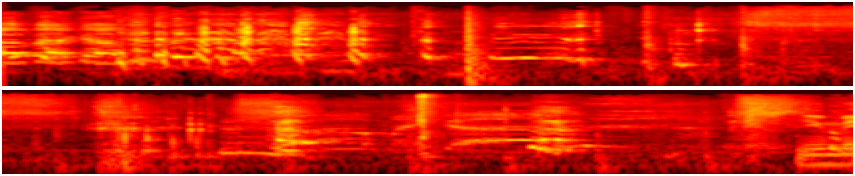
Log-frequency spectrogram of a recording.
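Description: Several men and women laugh loudly together over microphones.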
